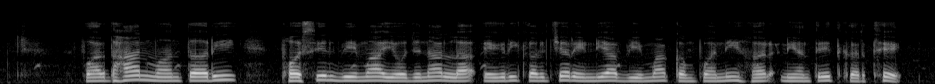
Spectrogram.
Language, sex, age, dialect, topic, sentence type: Chhattisgarhi, male, 56-60, Northern/Bhandar, agriculture, statement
